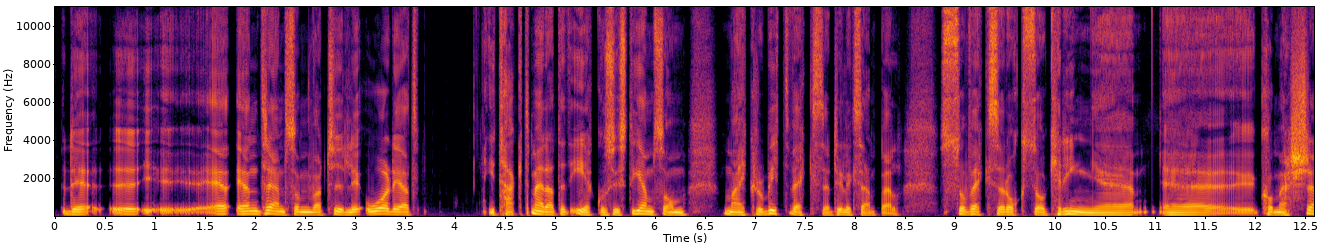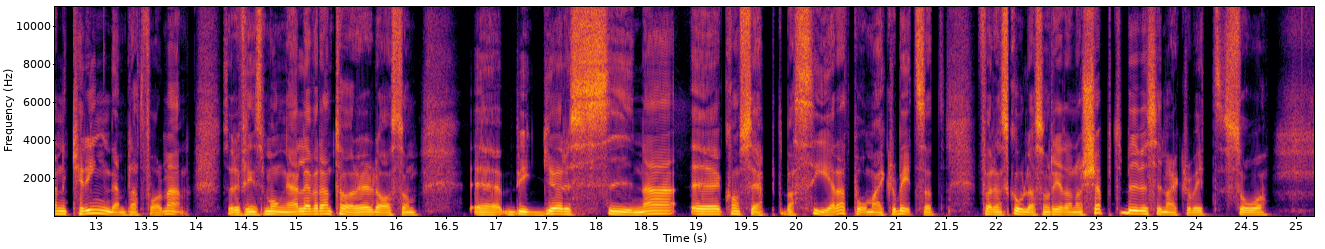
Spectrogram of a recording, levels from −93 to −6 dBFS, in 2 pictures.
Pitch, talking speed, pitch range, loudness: 120 Hz, 140 wpm, 110-140 Hz, -19 LUFS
